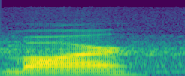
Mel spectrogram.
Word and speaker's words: Maher: It's pronounced Mar.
